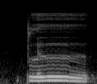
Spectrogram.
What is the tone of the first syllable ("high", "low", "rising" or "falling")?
falling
